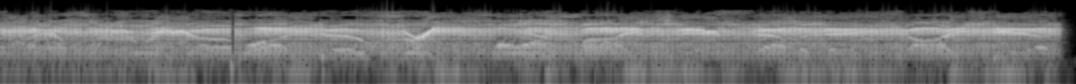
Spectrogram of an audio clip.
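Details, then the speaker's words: Adult reading a brief passage aloud with an electrolarynx held in front of the lips: a flat, mechanical buzzing voice at one fixed pitch, shaped into words by the mouth; electrolarynx speech. "Now, I'm going to read a brief passage for you with the electrolarynx held in front of my lips."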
